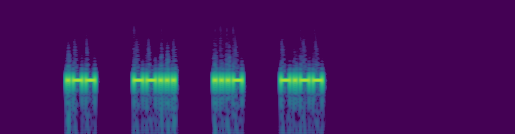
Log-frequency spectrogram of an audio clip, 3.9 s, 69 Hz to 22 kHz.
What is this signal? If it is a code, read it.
Morse code, heard as a keyed tone, about 47 wpm, spaced as for 23 wpm, 700 Hz. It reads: W7VY
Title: USA Call Signs - 4x Character Spacing - 50wpm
